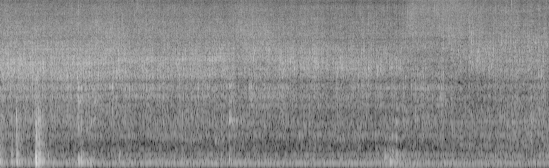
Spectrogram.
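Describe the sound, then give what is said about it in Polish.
Bacon fries in melted butter in a pan, giving a steady, even sizzling hiss throughout. A single sharp knock comes near the start. “Dodajemy jeszcze trochę masła do nich, żeby się rozpuściło. No i weźmiemy, sprawdzimy nasz boczek. O, jak ślicznie. Przekładamy boczek.”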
